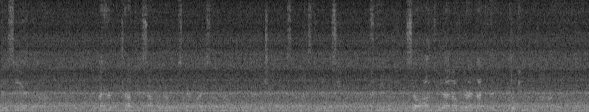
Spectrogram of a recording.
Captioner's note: giggles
